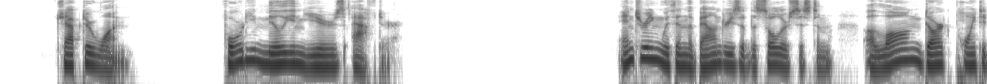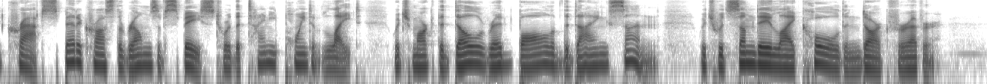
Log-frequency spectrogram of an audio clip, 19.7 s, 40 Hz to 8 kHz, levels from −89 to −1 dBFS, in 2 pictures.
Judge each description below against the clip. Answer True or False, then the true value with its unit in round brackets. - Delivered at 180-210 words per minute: False (150 wpm)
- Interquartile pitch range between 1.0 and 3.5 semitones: True (2.8 semitones)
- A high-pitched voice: False (130 Hz)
